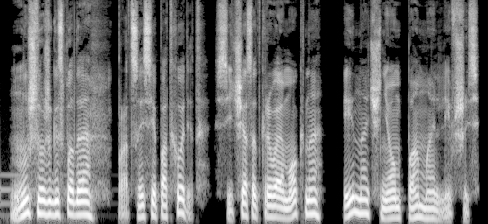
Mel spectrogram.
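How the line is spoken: Quiet. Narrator (Russian): тихо проговорил я

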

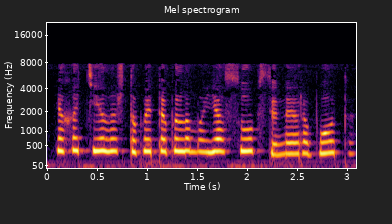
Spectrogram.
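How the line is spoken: Sobbing. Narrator (Russian): она всхлипнула

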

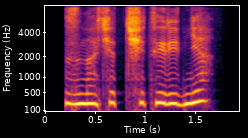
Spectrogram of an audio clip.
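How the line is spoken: Hissed. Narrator (Russian): прошипела я

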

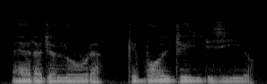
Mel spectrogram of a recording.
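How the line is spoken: Soft ironic declaiming. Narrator (Italian): declamò una voce ironica, piano

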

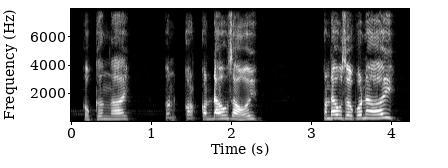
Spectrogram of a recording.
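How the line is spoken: Cry out. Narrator (Vietnamese): Mụ kêu lên

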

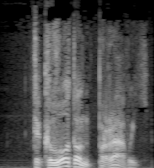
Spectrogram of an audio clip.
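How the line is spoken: Indignant exclamation. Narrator (Russian): возмущенно воскликнул статский советник

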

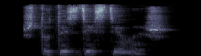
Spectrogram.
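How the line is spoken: Hoarse voice. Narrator (Russian): Голос Алисии звучал сипло

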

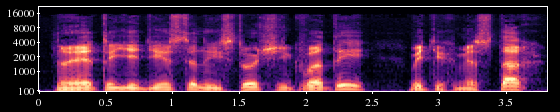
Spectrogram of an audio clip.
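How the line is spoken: Sighing. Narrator (Russian): вздохнул партизан

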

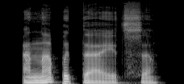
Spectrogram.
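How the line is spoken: Soft. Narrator (Russian): мягко сказал он

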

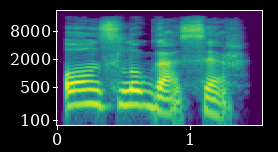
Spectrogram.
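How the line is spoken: Dry reply. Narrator (Russian): сухо отвечала она

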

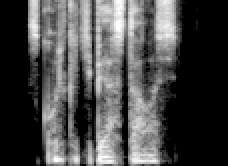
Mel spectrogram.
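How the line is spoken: Quiet question. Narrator (Russian): тихо спросила

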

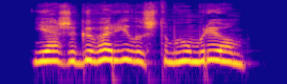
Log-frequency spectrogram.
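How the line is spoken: Trembling whisper. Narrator (Russian): Дрожащим голосом прошептала

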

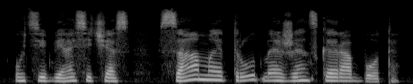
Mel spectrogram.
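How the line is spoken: Soft, smiling. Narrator (Russian): мягко улыбнулась матушка Мелисанта

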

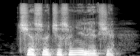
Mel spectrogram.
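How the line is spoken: Muttering. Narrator (Russian): пробормотал Гош

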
